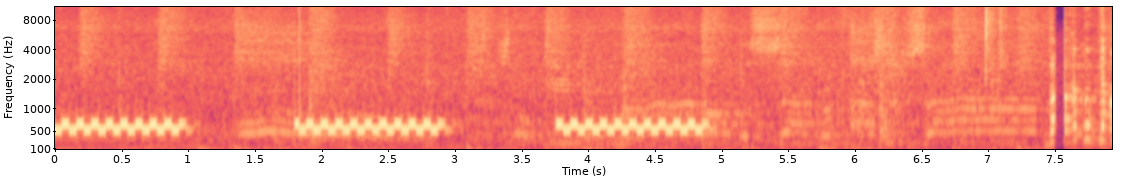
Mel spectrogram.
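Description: An incoming call sets off a cellphone ringtone in a home: a loud, steady melodic ring in three bursts with short gaps, then fainter household noise and a sharp knock near the end.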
